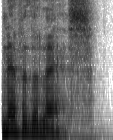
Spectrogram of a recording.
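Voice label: "nevertheless", British English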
